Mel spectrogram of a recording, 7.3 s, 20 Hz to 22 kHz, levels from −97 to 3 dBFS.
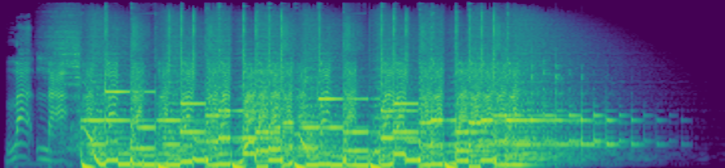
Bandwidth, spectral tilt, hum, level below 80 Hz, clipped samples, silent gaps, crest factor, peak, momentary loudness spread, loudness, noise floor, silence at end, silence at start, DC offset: over 20 kHz; -5 dB/octave; none; -20 dBFS; under 0.1%; none; 10 dB; 0 dBFS; 13 LU; -10 LUFS; -62 dBFS; 0.9 s; 0.1 s; under 0.1%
